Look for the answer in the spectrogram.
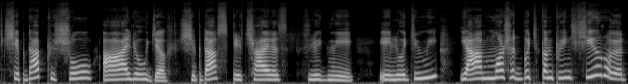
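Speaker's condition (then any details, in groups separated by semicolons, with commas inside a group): Cerebral palsy; no wheelchair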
